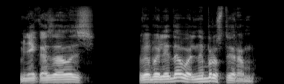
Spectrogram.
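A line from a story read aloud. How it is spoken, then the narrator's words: Cold remark. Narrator (Russian): холодно заметил Скримджер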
